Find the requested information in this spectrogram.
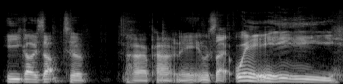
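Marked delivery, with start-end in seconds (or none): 2.3-3.4 higher, louder silly "Wee!" sound; mock playful squeal. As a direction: imitate a goofy playful yelp. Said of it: "Like that".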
